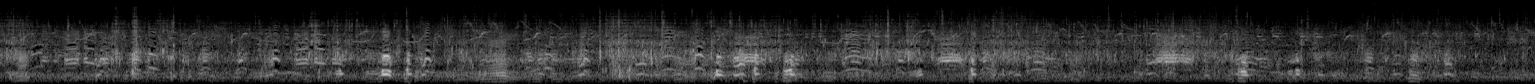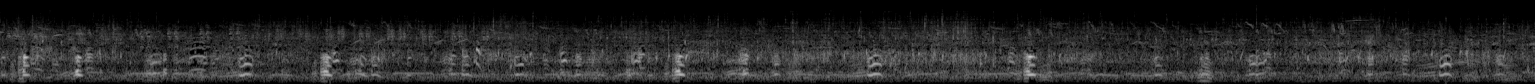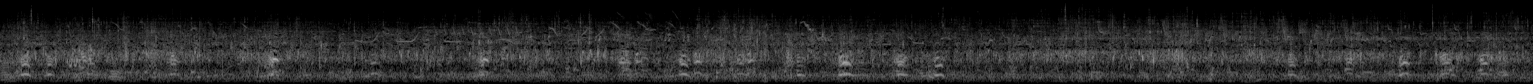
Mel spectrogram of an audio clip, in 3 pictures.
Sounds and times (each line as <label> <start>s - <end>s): Canada geese with one or two greylag geese bathing 0.0s - 46.0s
mallard 0.0s - 46.0s
reed warbler 0.0s - 46.0s
Other geese can be heard in the background 0.1s - 10.7s
Other geese can be heard in the background 11.4s - 14.6s
Other geese can be heard in the background 15.4s - 24.3s
Other geese can be heard in the background 36.8s - 40.3s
